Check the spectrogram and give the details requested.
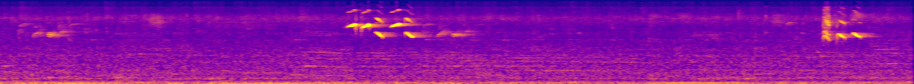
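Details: Wild cinereous tit in full song, used as a lure to draw other birds: two short bursts of very high, thin, sharp notes, each a quick cluster of three or four, separated by quiet hiss.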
